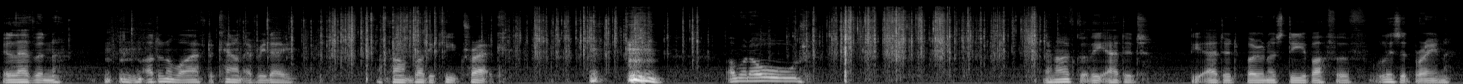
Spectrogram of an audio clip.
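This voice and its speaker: A man's voice: sits low, fairly even intonation, moderate pace, background noise. A man giving casual, rambling commentary as a video host, grumbling and poking fun at himself with mild swearing. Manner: self-mocking, grumbling, mildly sweary.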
